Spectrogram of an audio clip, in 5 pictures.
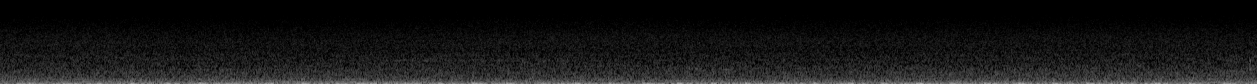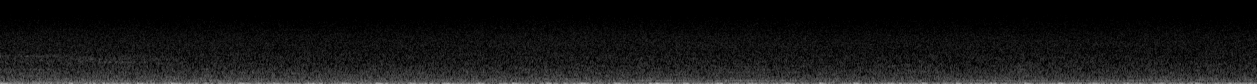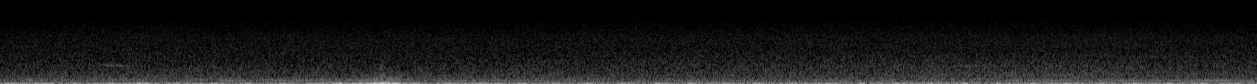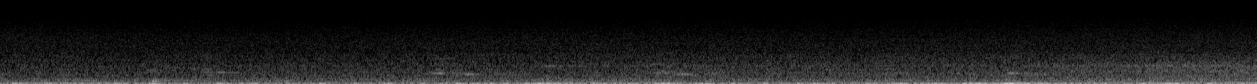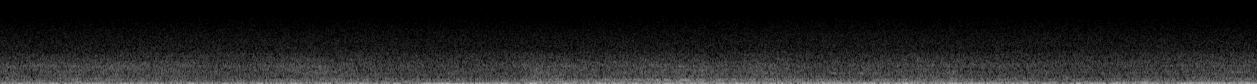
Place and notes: Lipa, Lipa, Polska - Ruiny Zamku w Lipie - Dźwięk zastygły w czasie.
Projekt „Dźwięk zastygły w czasie” jest twórczym poszukiwaniem w muzyce narzędzi do wydobycia i zmaterializowania dźwięku zaklętego w historii, krajobrazie, architekturze piastowskich zamków Dolnego Śląska.Projekt dofinansowany ze środków Ministerstwa Kultury i Dziedzictwa Narodowego.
